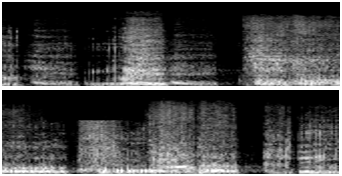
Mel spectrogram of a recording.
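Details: Deep, gravelly jaguar growls swelling into loud roars, delivered in several long rough bursts with brief quiet breaks between them.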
